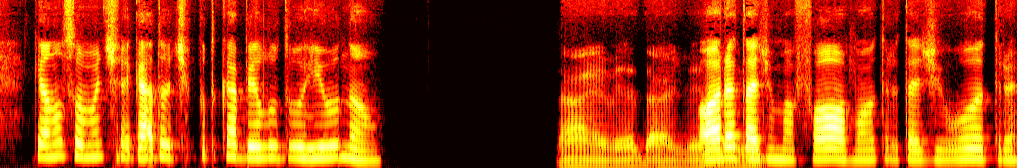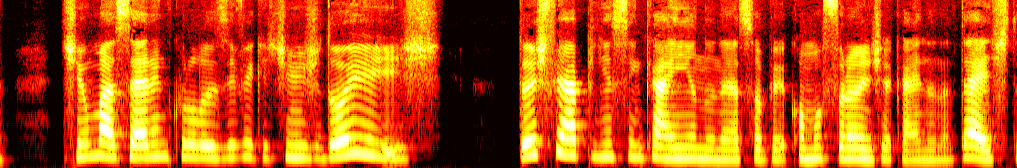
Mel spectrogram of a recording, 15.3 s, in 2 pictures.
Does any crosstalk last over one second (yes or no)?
no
